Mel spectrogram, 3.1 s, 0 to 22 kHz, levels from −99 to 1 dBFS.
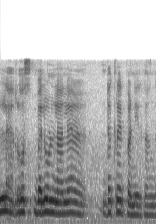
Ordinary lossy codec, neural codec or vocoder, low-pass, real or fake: none; none; 7.2 kHz; real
